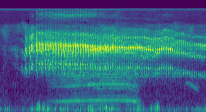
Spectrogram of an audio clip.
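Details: Lined seedeater singing a long, loud, buzzy trill of rapid pulses. It holds steady for about three seconds, then breaks into looser pulsed notes. Faint low thumps sound in the background.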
